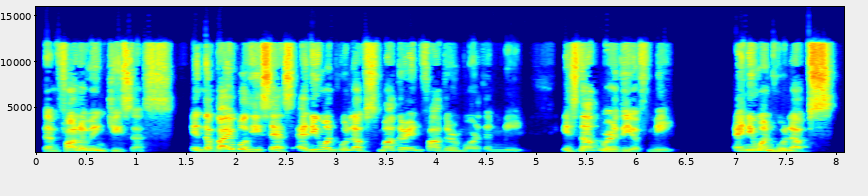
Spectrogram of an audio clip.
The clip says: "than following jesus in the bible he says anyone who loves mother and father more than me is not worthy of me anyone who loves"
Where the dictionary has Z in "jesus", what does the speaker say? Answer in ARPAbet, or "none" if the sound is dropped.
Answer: S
